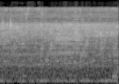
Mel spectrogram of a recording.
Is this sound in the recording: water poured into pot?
yes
